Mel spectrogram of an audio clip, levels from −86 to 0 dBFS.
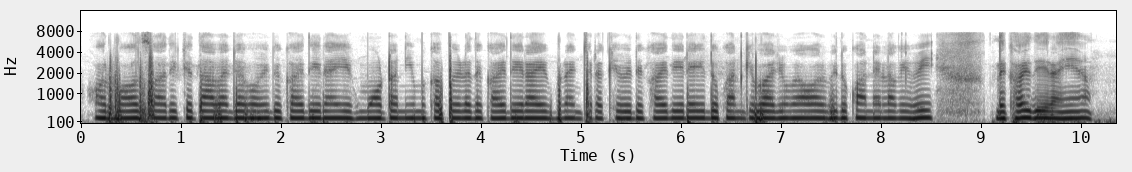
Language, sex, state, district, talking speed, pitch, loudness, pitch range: Hindi, female, Rajasthan, Churu, 205 wpm, 220 Hz, -14 LUFS, 220-225 Hz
